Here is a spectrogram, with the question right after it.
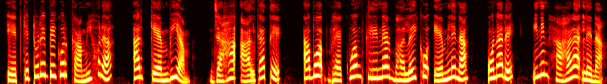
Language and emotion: Santali, surprised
